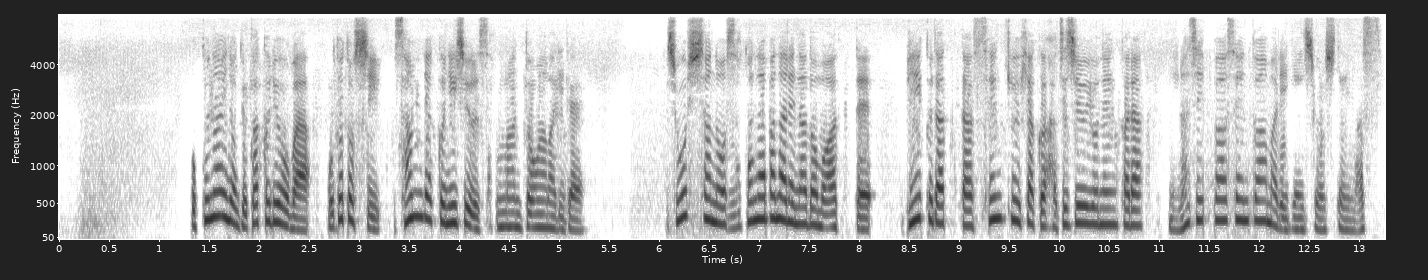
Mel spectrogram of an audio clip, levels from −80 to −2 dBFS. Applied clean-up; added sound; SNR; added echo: neural mask model Resemble Enhance denoiser.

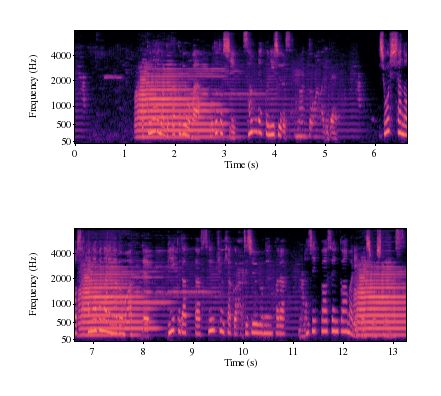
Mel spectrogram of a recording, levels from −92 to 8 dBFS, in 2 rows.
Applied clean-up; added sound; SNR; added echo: classical method log-MMSE.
